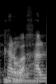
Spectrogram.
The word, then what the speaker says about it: Carvajal: Carvajal nunca hace bien como se pronuncia yo creo que Carvajal nos confirmaron con j Pero bueno que parece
